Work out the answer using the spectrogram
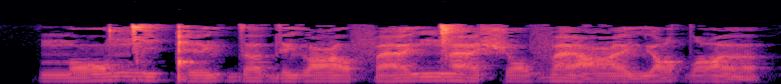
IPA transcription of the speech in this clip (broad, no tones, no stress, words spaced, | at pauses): nɔ ŋ͡ǀiǃɪlʲ dɜdɪlʲʕʌfælʲ ŋ͡ǀæʃɔvæ ʕɛlʲu dˤɜ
